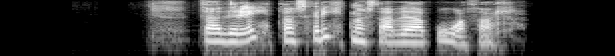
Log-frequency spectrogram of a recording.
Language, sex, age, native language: Icelandic, female, 30-39, Icelandic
